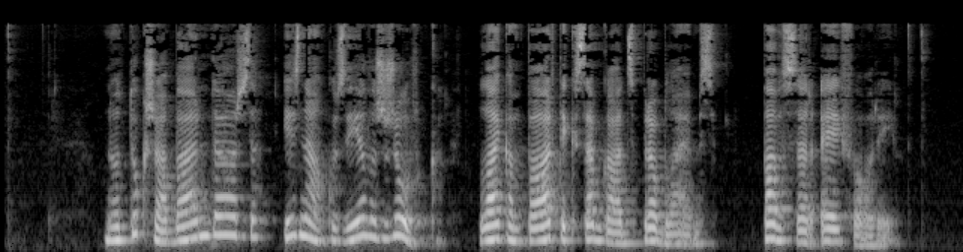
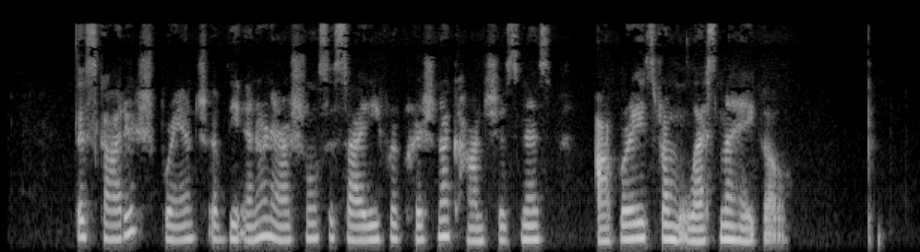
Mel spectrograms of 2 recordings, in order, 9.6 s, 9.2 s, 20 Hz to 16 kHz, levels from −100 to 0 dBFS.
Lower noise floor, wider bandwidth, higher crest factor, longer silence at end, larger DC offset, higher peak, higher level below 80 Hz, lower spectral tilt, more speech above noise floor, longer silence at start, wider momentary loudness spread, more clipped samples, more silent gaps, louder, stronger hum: second, -67 dBFS vs -77 dBFS; about the same, 11.5 kHz vs 11.5 kHz; about the same, 20 dB vs 22 dB; first, 0.7 s vs 0.5 s; neither; about the same, -6 dBFS vs -6 dBFS; first, -66 dBFS vs -72 dBFS; second, -4 dB/octave vs -5.5 dB/octave; second, 43 dB vs 51 dB; first, 1.05 s vs 0.75 s; about the same, 10 LU vs 11 LU; neither; neither; first, -24 LUFS vs -27 LUFS; neither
